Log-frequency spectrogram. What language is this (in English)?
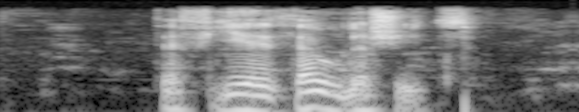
Kabyle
